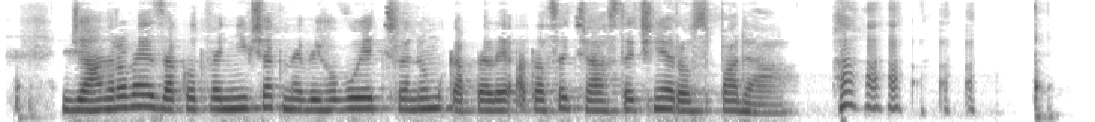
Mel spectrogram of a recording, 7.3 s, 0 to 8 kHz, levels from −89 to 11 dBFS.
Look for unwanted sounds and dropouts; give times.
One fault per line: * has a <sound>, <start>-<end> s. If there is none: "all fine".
* has a laugh, 5.6-6.5 s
